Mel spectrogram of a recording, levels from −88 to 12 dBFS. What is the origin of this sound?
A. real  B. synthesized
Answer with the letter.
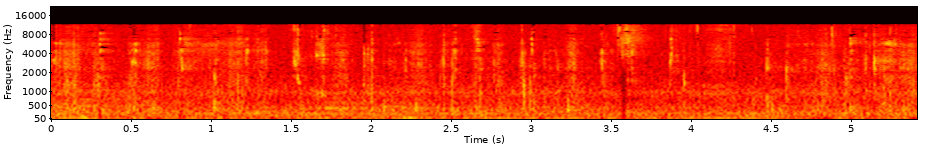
A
